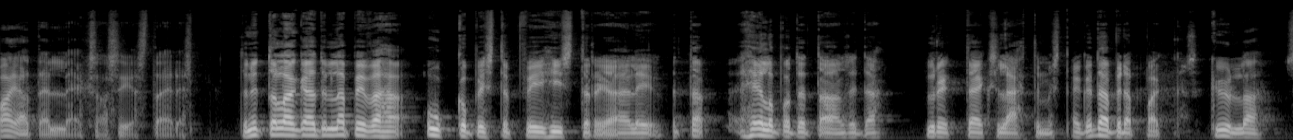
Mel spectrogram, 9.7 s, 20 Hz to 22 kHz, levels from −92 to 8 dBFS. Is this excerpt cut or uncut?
cut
